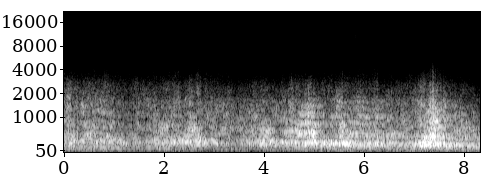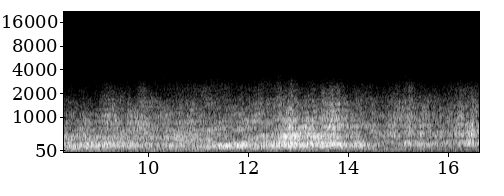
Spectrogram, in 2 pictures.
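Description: A British Aerospace Hawk T1A jet trainer's single Rolls-Royce Turbomeca Adour turbofan, heard flying display aerobatics overhead. The jet noise swells and fades as it manoeuvres, loudest about seven seconds in.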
